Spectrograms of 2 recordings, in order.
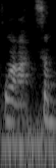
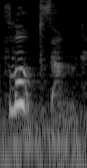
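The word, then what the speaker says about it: Flotsam: um these names like I think flatsom is supposed to be spel like pronounced flatsom like the word but I always called it floatsome so there is a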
